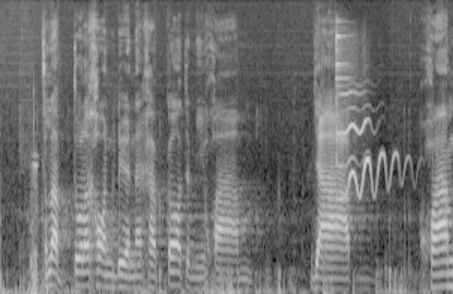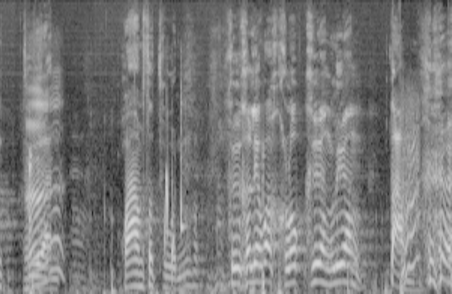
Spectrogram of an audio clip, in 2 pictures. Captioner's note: laugh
